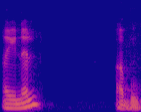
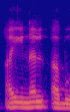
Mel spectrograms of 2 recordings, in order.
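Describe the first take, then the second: First: أين الأب slowed right down and softer; slow model repeat. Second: Said in the usual way. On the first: Shown as a demonstration. Teacher repeating for students, slow and careful. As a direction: repeat it slowly for the class. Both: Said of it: "father والا word کیا ہے".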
